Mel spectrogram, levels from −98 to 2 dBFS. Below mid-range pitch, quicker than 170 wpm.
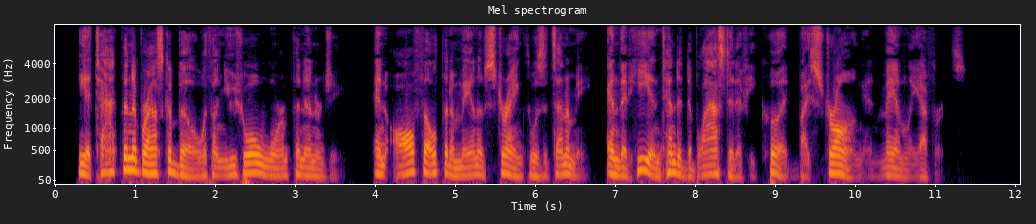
Yes: low, 115 Hz; average, 180 wpm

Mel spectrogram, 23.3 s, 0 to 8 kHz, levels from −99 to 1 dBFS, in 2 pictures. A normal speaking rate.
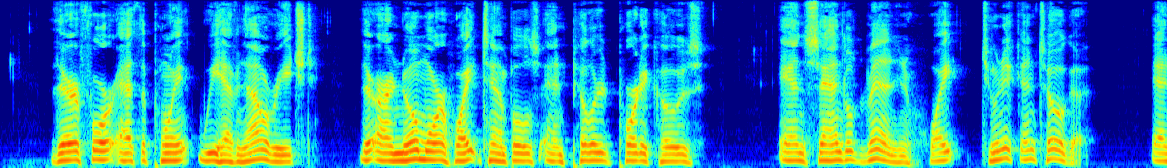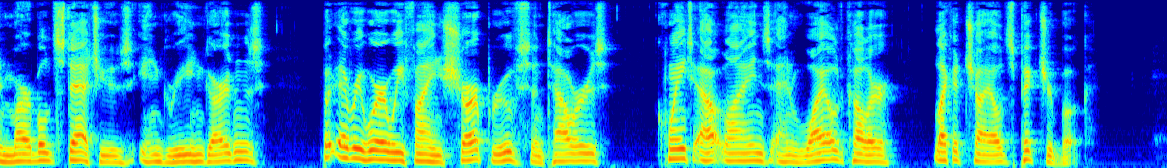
No: slow, 125 wpm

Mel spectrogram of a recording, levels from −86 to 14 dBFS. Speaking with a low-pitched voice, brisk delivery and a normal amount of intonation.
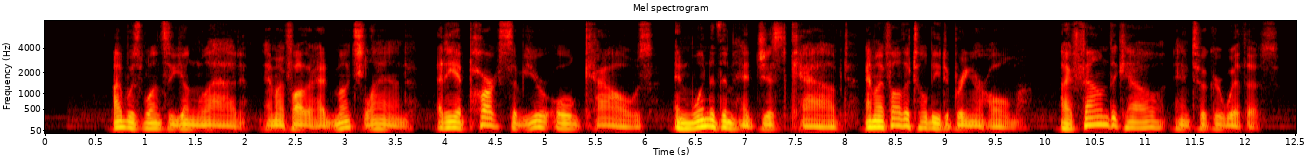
No: very low, 85 Hz; fast, 215 wpm; wide, 6.6 semitones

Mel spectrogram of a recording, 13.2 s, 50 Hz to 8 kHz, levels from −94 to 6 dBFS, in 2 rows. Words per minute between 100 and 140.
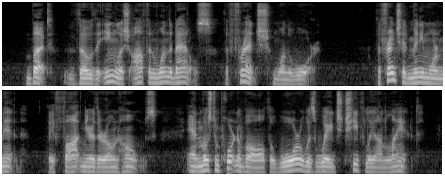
No: average, 170 wpm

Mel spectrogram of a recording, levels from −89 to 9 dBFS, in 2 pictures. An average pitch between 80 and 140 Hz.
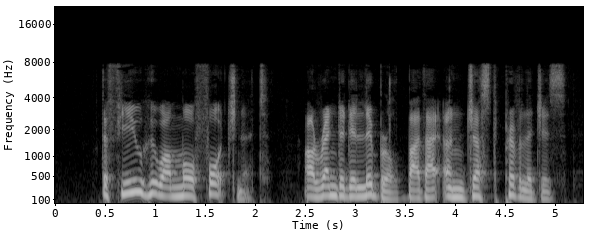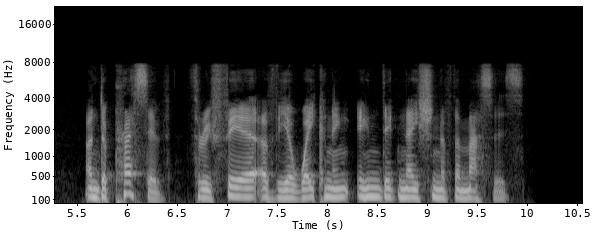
Yes: low, 135 Hz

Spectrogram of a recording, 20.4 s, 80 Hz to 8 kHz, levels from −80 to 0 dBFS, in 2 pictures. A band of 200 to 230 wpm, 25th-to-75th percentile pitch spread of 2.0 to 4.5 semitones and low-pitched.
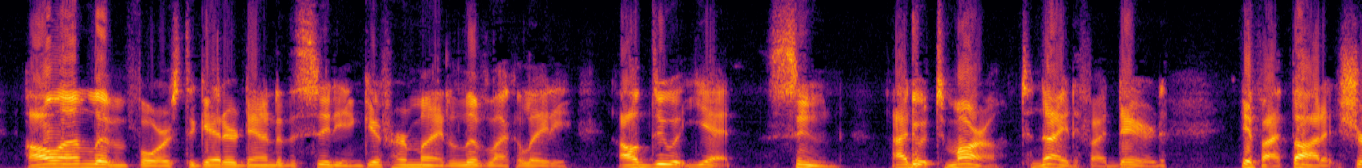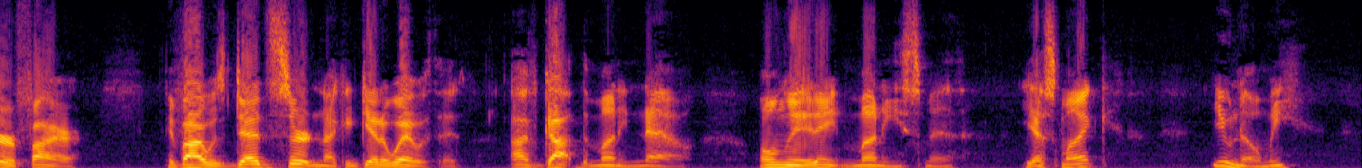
Yes: fast, 205 wpm; average, 3.4 semitones; low, 115 Hz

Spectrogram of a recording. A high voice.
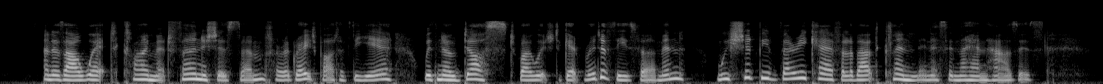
Yes: high, 215 Hz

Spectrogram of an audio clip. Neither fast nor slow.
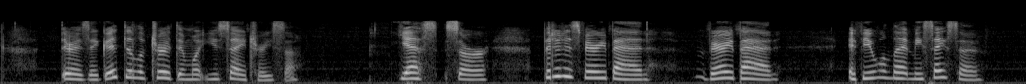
Yes: average, 170 wpm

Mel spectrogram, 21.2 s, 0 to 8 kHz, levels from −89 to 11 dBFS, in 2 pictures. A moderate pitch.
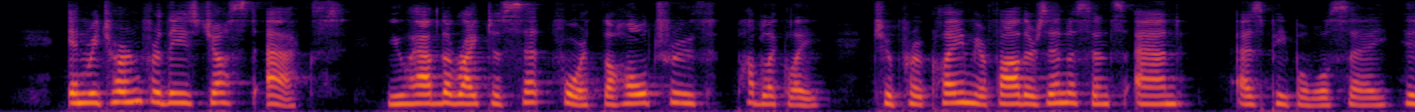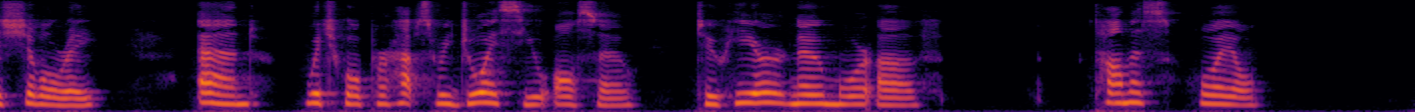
No: high, 230 Hz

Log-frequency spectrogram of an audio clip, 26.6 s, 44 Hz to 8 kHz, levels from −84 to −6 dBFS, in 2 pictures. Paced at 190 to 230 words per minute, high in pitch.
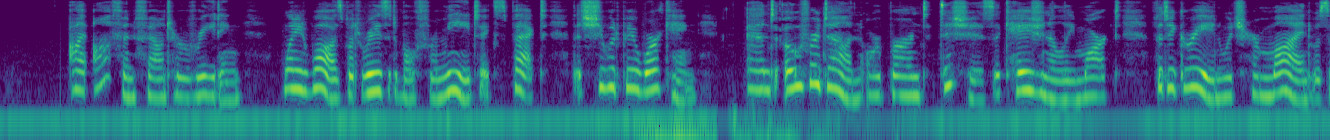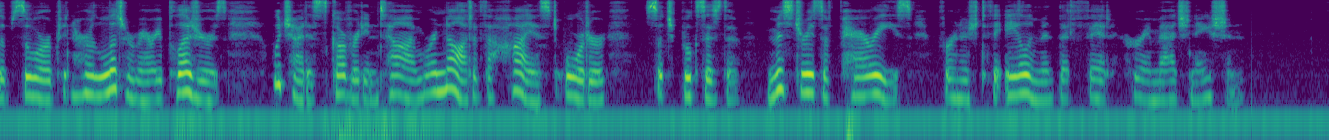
No: average, 140 wpm; high, 220 Hz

